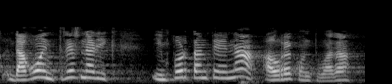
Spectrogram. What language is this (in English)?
Basque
